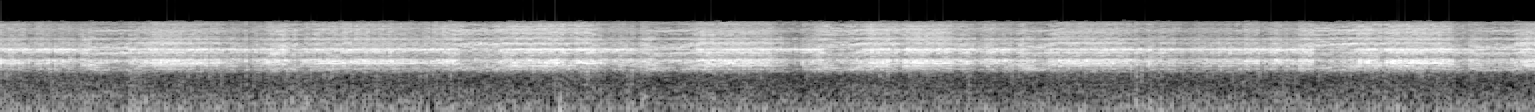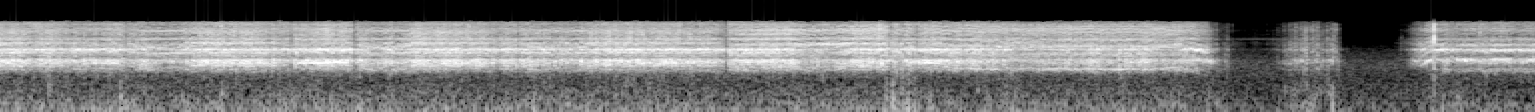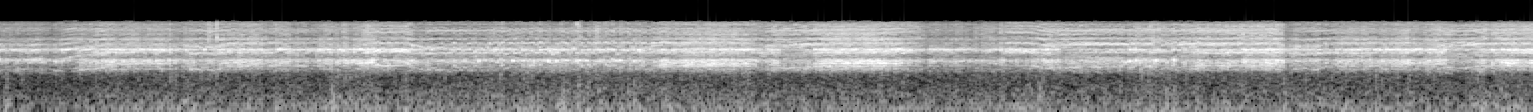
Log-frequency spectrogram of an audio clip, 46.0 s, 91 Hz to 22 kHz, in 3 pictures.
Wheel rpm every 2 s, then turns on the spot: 230, 230, 230, 220, 230, 230, 220, 220, 220, 230, 220, 220, 220, 170, 20, 150, 220, 230, 200, 220, 230, 210, 220.
none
